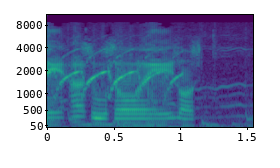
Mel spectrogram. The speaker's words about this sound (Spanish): Atención, atención, alarma. Y salta la alarma.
